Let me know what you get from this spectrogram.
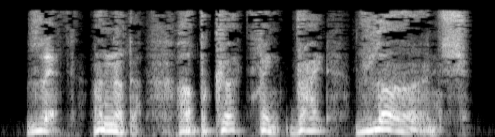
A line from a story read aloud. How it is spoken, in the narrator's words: muttering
